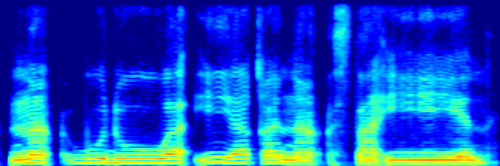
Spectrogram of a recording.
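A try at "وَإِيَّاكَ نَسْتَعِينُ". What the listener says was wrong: Panjang ianya. Wa iyyaka panjang. Lagi ain. Nasta'in. Wa iyyaka nasta'in.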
